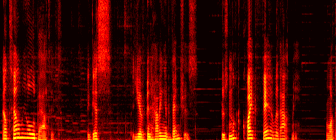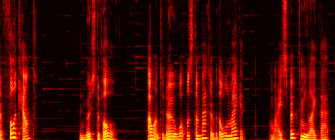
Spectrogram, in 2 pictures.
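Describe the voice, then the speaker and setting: A man voicing a brisk, practical young male hobbit who speaks in a direct, probing way in a storybook reading. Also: on the high side, expressive, faint music behind, voice pushed up, natural voice. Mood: curious.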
